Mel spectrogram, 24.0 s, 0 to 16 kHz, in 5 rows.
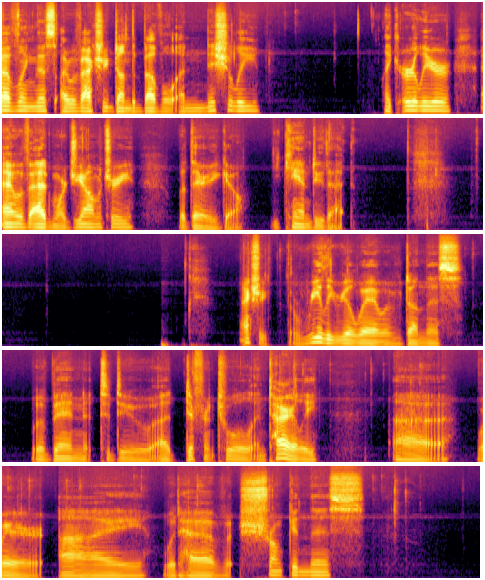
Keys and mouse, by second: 2.8 right click, 3.3 middle click, 5.7 middle click, 7.9 Tab, 9.1-9.5 shift+middle drag, 10.0-10.9 middle drag, 12.3 shift+a, 16.6-17.0 middle drag, 17.3-19.8 typing, 19.1 click, 20.5 click, 21.1 s, 21.7 z, 22.9 right click, 23.1 Tab, 23.8 s.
